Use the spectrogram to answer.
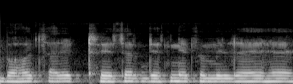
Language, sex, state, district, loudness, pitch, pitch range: Hindi, male, Maharashtra, Gondia, -15 LUFS, 140 Hz, 135-140 Hz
